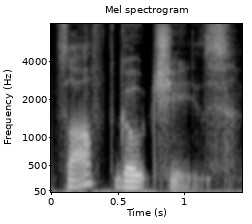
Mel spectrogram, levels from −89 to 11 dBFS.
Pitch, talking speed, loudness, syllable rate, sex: 120 Hz, 125 wpm, -18 LUFS, 3.1 syllables/s, male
